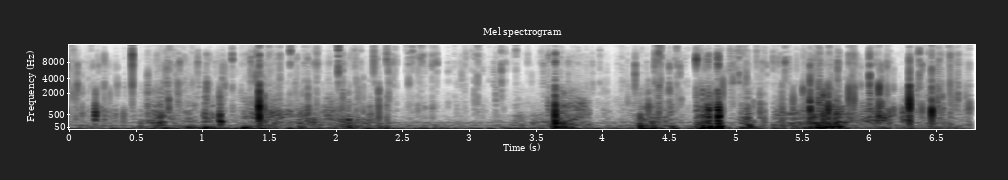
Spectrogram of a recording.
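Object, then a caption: Plastic bubble wrap sheet. A thin purple plastic bubble wrap sheet over the ears of a dummy-head microphone is squeezed and crinkled by fingertips. Dense, crackling crinkles and sharp little snaps come close and loud, over a soft low rustling rumble that swells and fades.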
